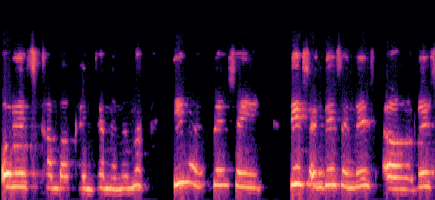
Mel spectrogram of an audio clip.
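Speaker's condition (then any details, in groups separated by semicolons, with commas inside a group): Cerebral palsy; therapy since six months old, ongoing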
